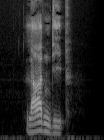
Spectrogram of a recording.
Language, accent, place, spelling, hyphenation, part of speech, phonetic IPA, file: German, Germany, Berlin, Ladendieb, La‧den‧dieb, noun, [ˈlaːdn̩ˌdiːp], De-Ladendieb.ogg
- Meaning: shoplifter (male or of unspecified gender)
